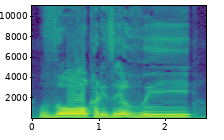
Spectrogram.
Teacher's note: اب یہ نرم بھی ہے اور موٹا بھی ہے، سامنے کے جو دو دانت ہیں ان کے کنارے پہ زبان رکھ کے ادا کریں گے تو سیٹی نہیں آئے گی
